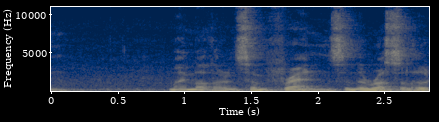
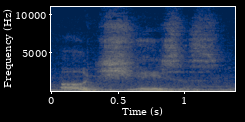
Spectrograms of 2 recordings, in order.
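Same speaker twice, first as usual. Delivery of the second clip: dread; 7 semitones higher, 6 dB quieter, much slower than usual. Retold or imitated. Retold dread.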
